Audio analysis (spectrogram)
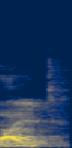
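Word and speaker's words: light: में साइलेंट राहत है देखिए कुछ एग्जांपल जैसे क्या लिखा है लाइट लाइट में यहां पर देखें क्या रहा है यहां पर ग साथ में ए रहा है और ग के पहले क्या है यहां पर आई आई क्या है बबल है तो ये जी हा क्या हो गया साइलेंट हो गया इसको नहीं रीड किया जाएगा नहीं पढ़ा जाएगा तो क्या हो जाएगा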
